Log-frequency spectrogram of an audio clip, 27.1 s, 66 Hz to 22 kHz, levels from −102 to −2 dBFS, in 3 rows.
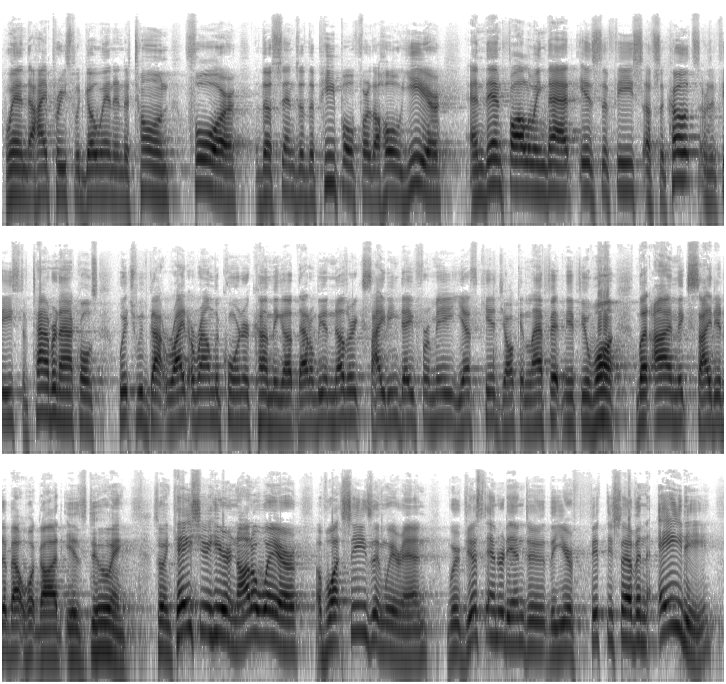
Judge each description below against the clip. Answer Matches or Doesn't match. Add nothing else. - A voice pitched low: Doesn't match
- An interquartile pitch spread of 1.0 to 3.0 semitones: Matches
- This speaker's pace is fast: Doesn't match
